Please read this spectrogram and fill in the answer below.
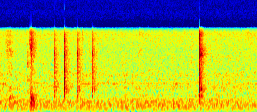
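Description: Sharp clicks: one just after the start, four quick ones about a second in, and a single loud one about four seconds in.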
